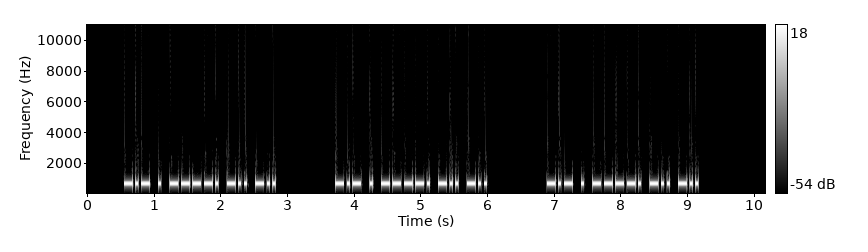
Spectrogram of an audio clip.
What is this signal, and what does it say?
Morse code, heard as a keyed tone, about 28 wpm, 700 Hz. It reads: KE9DD KE9DD KE9DD
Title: USA Call Signs - 5 Characters - Repeated 3x - 28wpm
